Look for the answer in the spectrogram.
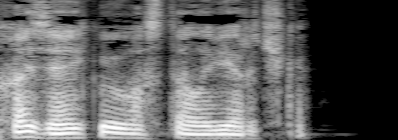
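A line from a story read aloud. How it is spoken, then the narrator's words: Quiet. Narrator (Russian): проговорил негромко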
